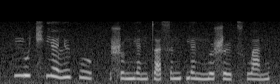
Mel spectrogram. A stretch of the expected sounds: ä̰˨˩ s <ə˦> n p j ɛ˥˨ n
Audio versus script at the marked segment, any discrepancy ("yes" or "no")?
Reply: no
